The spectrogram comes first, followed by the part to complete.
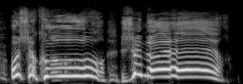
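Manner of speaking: high hammed-up wail; fake cry for help. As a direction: pretend to be hurt, calling. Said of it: "se met à gémir, comme s'il était blessé".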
